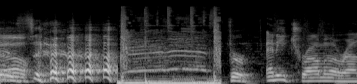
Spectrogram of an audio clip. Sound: laughing

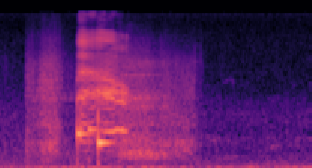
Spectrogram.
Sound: cell-phone: cat's meoow jingle

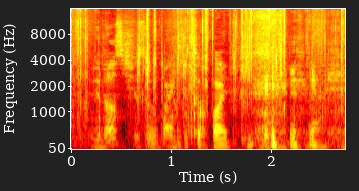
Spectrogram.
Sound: laughter

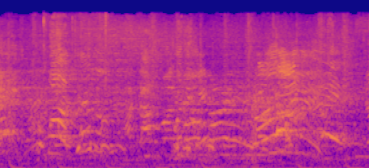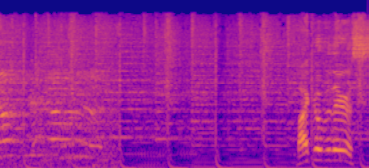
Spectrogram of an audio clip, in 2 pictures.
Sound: offscreen cheering, music

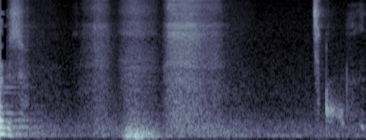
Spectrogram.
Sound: sobbing

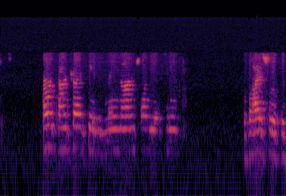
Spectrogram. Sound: murmurs

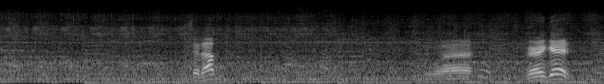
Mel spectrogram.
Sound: speaking in foreign language

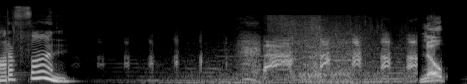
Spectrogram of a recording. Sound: maniacal laughing

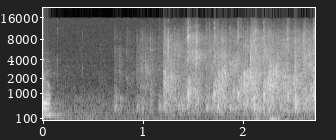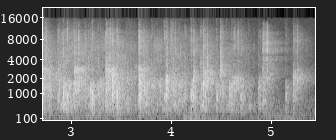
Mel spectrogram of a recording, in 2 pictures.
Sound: applause

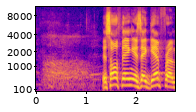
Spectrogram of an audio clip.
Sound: audience gushing

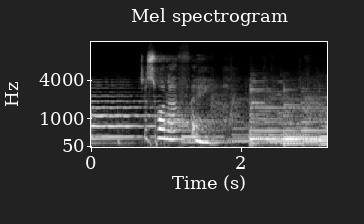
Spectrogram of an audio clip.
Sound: applause

